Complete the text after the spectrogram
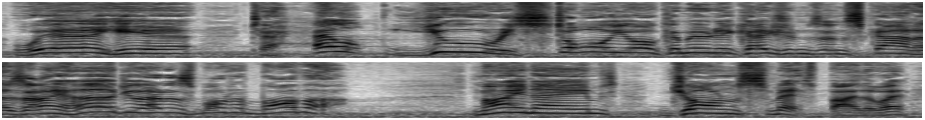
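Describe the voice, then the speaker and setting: A man's voice: extremely high pitch, very animated, a little slow, heavily acted. An actor playing a wily time-travelling adventurer in a sci-fi audio drama, bluffing his enemies with breezy, polite, slightly hesitant patter. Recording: music bed behind voice.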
